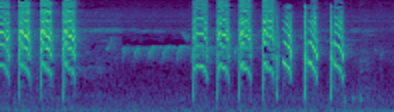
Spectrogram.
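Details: Baby parrot calling: harsh, rasping squawks, each sliding downward, in a quick burst of four, then a faint thin tone, then a longer run of about eight squawks in steady rhythm.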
